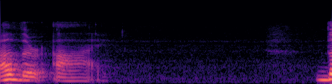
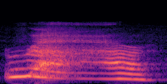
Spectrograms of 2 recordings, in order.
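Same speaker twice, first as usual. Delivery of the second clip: big rough lion's roar; 3 semitones higher than usual. Shown as a demonstration. Teacher shows children the story cue, big lion roar. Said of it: "Again, lion".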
